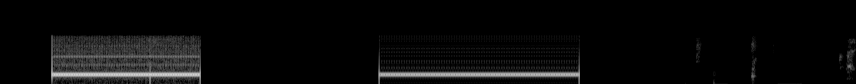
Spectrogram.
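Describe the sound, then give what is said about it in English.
A telephone dial tone, heard after the wrong button was pushed on the phone, sounds twice: a steady, unbroken buzzy tone for about a second and a half, a pause, then a second longer stretch, followed by a few faint clicks. “There was an issue outside that distracted me, and I pushed the wrong button.”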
